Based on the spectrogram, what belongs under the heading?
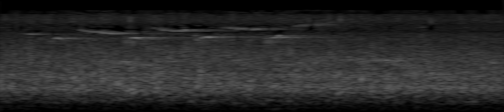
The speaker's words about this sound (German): Nimm dir ein paar Minuten, um den Bach zuzusehen und spüre, wie du dich immer mehr entspannst.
